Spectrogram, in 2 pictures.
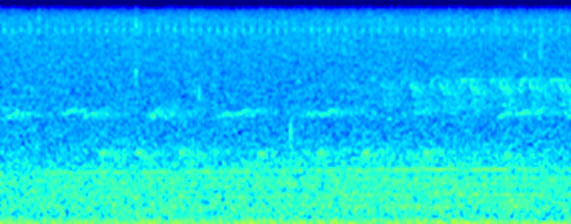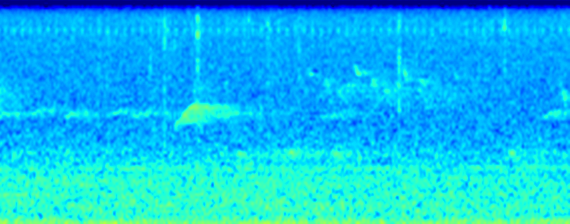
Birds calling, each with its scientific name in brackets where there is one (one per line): Great Crested Flycatcher (Myiarchus crinitus)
